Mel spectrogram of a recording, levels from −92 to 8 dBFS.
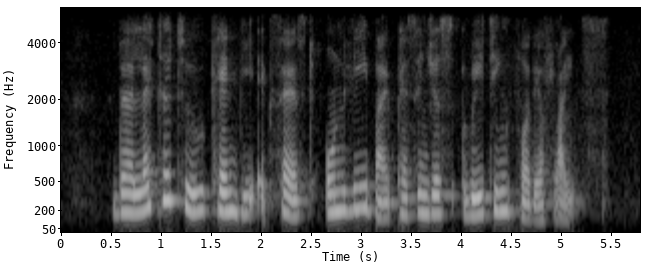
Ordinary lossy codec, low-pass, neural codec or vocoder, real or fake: Opus, 32 kbps; 5.4 kHz; none; real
